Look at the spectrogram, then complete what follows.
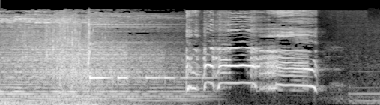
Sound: cock-crow

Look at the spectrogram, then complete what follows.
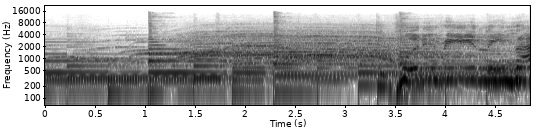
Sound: audience applauding

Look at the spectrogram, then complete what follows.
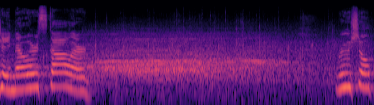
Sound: applause

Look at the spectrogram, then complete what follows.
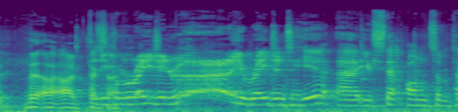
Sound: rwarrrr

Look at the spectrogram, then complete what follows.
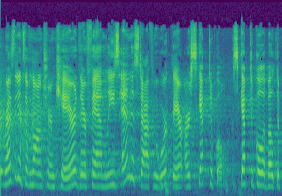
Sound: some Applause

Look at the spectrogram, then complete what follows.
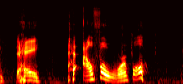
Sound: laughs

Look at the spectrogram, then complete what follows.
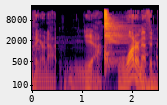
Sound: pans clanging

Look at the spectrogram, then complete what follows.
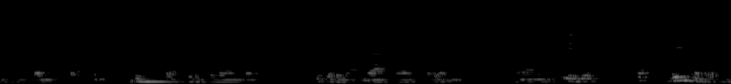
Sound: murmurs

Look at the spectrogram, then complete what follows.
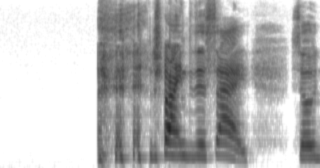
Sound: laughs

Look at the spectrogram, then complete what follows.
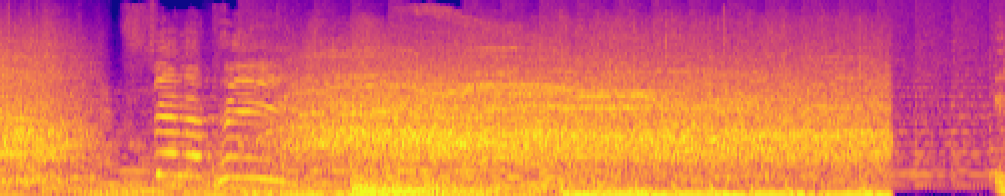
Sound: crowd cheering

